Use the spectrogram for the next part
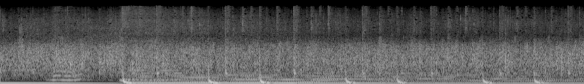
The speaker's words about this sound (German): Ich lauf gleich rot an. So früh wie ihr hat noch keine Gruppe angefangen zu klatschen, noch keine Stadt.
